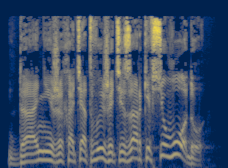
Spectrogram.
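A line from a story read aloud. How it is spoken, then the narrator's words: Indignant shout. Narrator (Russian): возмущенно крикнул человек с лучеметом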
